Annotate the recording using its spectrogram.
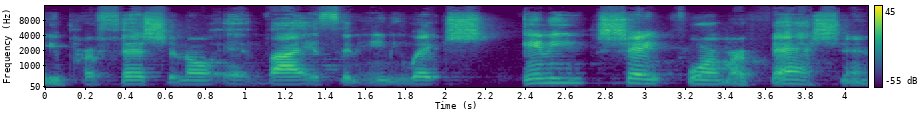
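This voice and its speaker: The voice is loud and moves at a moderate pace. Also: woman. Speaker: live show co-host. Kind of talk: casual live talk show.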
